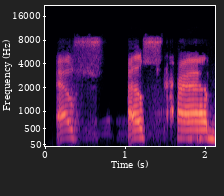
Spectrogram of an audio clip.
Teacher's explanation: حمزہ باریک کر کے صاد موٹا کیجیے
